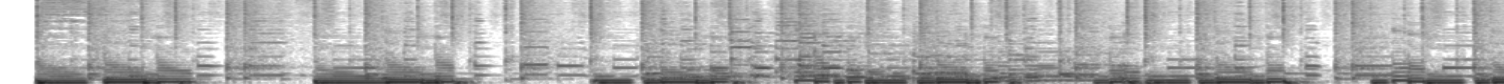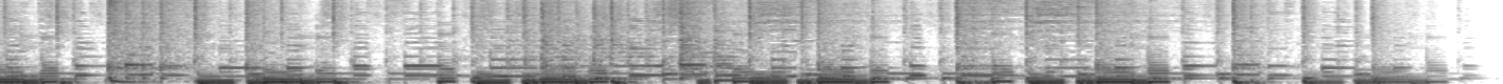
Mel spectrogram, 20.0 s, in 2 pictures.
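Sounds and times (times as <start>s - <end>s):
jazz pop music: 0.3s - 19.6s.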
